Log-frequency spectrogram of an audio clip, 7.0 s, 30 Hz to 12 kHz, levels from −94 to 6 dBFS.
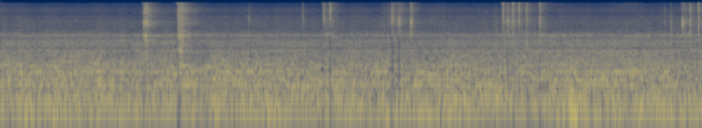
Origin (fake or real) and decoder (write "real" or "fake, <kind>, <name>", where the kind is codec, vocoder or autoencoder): fake, codec, SNAC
